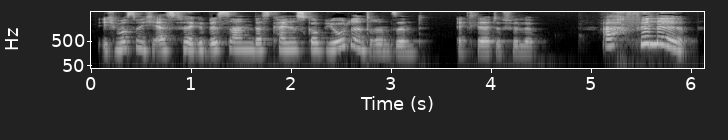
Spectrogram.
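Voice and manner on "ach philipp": laughing through words, very high and loud. Her companion checks his boots for scorpions; she speaks to him, laughing. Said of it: "Anne lachte".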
